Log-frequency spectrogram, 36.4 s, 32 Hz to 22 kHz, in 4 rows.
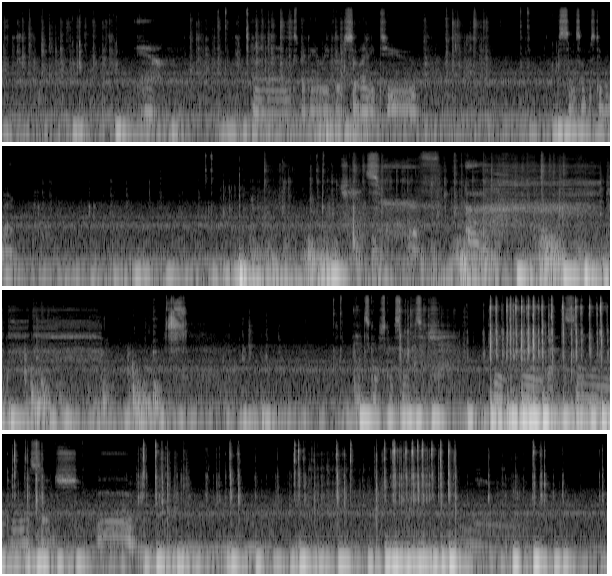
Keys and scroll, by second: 24.3 Return, 25.5-27.9 typing, 28.0 Return, 29.8 shift+7, 31.0-34.8 typing, 35.5 Down.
